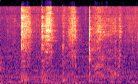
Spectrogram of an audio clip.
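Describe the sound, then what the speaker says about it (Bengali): Spice paste for a Bombay duck fish curry is stirred and fried in a pan, with four or five distinct scraping strokes of a spoon over a soft steady sizzle, close and fairly quiet, with no voices. "মশলাটাকে কষবো, দেন একটু জল দিয়ে মাছগুলোকে দিয়ে দেবো হালকা।"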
